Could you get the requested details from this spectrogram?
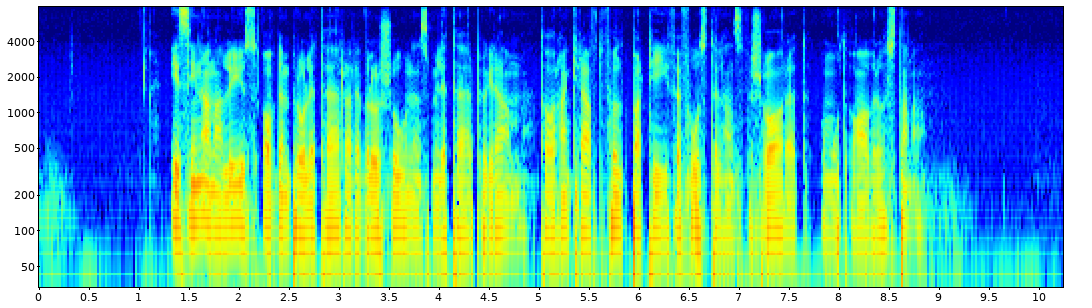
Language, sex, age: Swedish, male, 40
